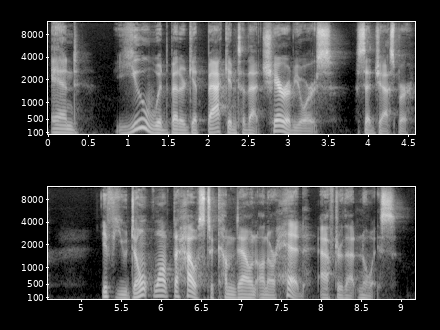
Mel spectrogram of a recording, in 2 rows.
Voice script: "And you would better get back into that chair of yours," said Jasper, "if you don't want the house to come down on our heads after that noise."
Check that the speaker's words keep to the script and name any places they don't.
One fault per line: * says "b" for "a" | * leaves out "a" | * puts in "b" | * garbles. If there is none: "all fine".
* says "head" for "heads"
